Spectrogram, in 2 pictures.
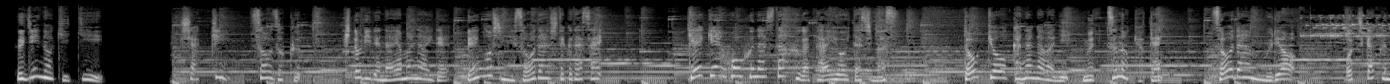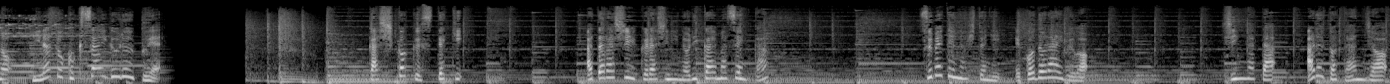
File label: female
